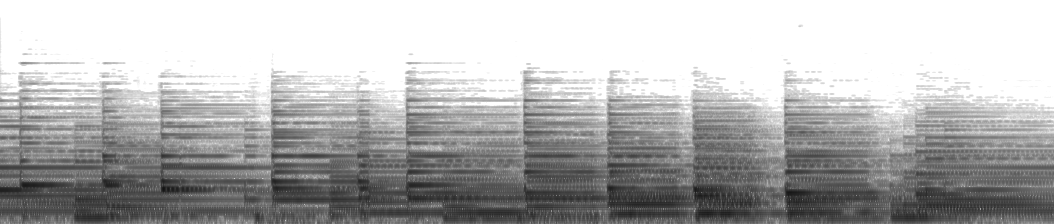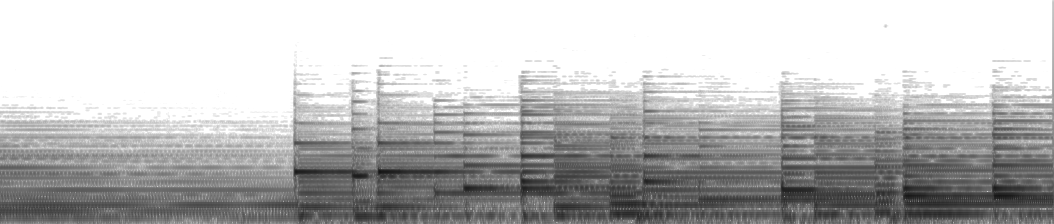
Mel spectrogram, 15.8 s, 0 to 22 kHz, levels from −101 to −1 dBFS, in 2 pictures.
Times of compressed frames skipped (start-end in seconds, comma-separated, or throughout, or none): 1.35, 2.77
